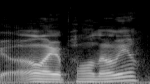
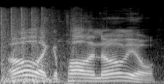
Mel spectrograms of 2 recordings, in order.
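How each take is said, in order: First: It is said in a weird voice. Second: It is said in a normal voice.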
